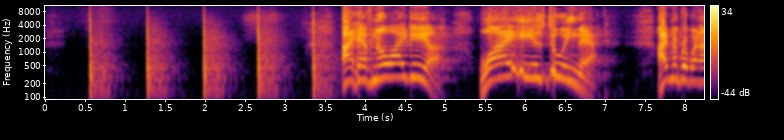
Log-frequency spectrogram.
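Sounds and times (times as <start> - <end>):
hammer banging on a floor: 0.6 - 3.6
speech: 3.7 - 7.0, 7.6 - 8.2.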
